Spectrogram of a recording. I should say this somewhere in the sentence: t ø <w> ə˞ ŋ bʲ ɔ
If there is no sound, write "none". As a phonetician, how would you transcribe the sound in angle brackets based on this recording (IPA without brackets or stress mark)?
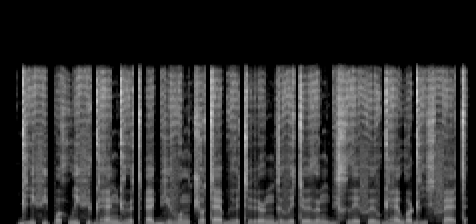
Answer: ð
